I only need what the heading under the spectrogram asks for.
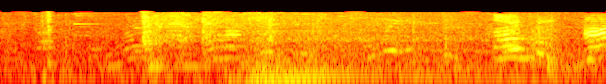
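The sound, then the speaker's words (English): A car engine starts, its low rumble rising briefly partway through amid scattered clatter, while people talk over it. “You're not funny. Start the car.”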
